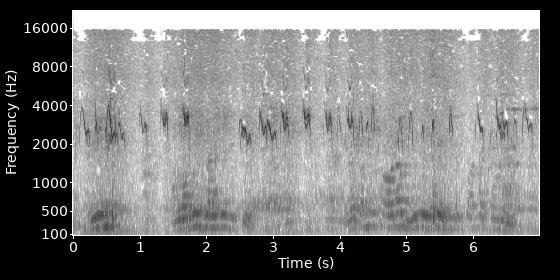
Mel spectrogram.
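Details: Duckling in a pond: a steady run of high, arched peeps, several each second and slightly rising then falling, over lower murmuring voices.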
